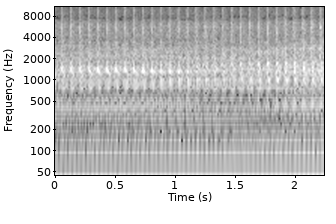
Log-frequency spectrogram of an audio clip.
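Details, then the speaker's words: Subaru engine with rod knock after an oil leak ran it low on oil, wearing the bearings metal to metal: a loud, hard metallic knocking at about eleven per second over the running engine, not piston slap. "if your car sounds like that that's a rod knock okay now I can talk again that is a rod knock that's an engine knock all right"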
